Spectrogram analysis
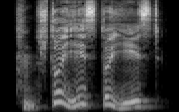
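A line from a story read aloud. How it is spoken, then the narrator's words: Chuckling. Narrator (Russian): снова хохотнул Петр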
